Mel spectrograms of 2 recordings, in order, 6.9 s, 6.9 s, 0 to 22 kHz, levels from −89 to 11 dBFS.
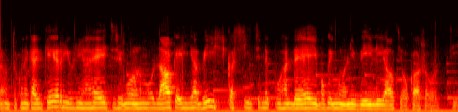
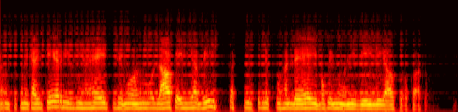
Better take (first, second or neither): first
